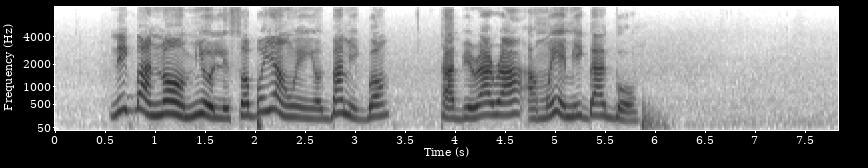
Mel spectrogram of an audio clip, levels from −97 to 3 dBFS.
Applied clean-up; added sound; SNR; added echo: none; none; none; none.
